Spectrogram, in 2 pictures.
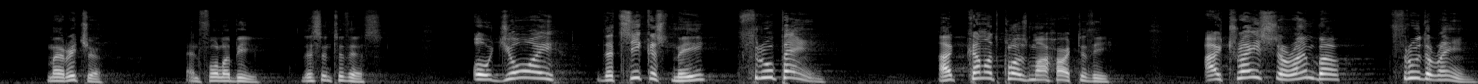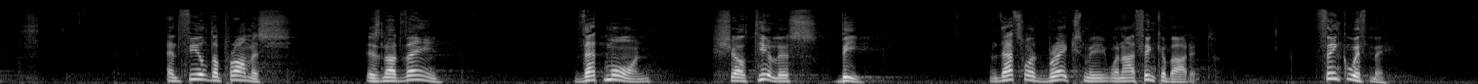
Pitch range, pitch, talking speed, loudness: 135-225 Hz, 170 Hz, 110 wpm, -18 LUFS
